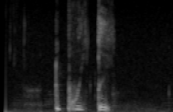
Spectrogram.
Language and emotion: Russian, angry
